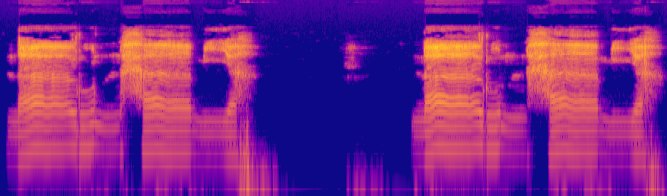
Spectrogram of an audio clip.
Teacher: Tanwin pada huruf ro, kemudian setelahnya jatuh huruf ha, sehingga bunyi tanwin pada huruf ro atau bunyi nun sukun, suara nun sukun dibaca dengan jelas atau disebut dengan bacaan idhar.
